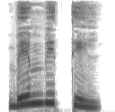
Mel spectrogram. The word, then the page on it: ಬೆಂಬಿತ್ತಿಲ್: kannada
